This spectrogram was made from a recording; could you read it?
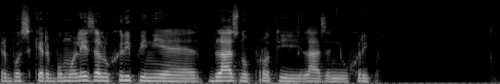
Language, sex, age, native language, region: Slovenian, female, 30-49, Slovenian, Gorenjska region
